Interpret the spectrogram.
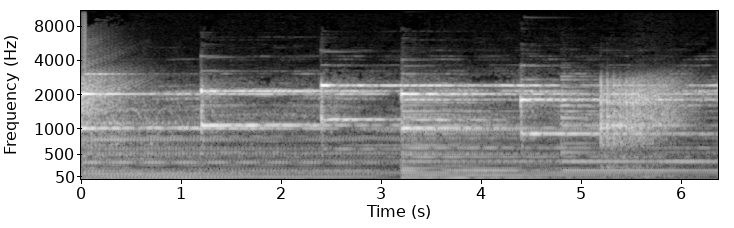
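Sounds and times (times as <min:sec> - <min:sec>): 
sad piano loop: 0:00.0 - 0:06.3.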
